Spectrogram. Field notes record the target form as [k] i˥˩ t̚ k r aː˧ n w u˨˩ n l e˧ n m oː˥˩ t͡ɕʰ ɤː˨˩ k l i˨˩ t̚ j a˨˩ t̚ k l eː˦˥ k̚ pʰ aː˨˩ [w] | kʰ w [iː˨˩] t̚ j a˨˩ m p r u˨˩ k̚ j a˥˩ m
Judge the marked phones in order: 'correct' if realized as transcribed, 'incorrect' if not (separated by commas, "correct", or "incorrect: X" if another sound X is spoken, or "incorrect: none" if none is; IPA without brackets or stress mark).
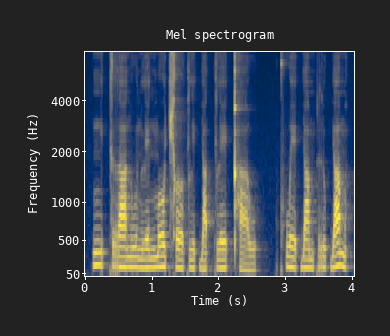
incorrect: ŋ, correct, incorrect: eː˨˩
